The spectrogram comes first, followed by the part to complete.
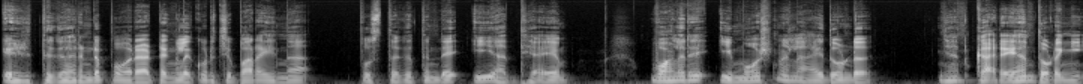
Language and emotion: Malayalam, sad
